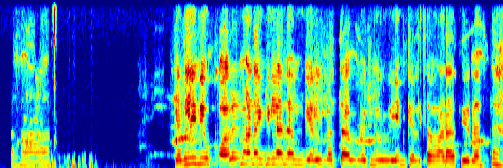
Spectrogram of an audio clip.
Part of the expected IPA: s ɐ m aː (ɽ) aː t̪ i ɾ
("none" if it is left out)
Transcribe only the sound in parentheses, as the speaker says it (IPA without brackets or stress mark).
ɽ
